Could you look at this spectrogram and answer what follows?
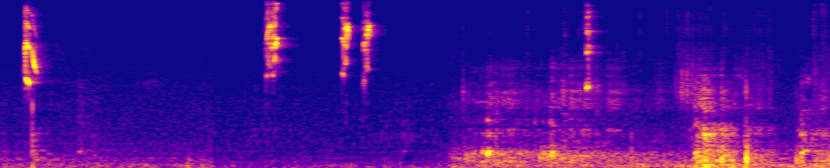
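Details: Lovebird morning lure sound: sharp, high chirps singly and in a quick pair, a fainter chirp later, over steady hiss and some mid-pitched clatter and rustling.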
